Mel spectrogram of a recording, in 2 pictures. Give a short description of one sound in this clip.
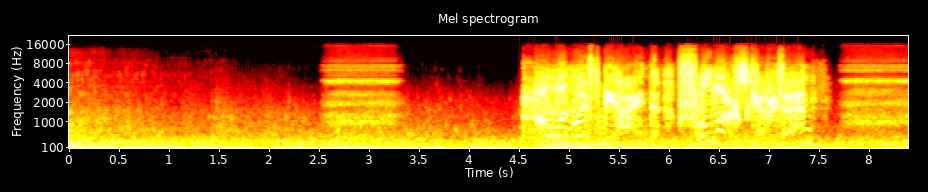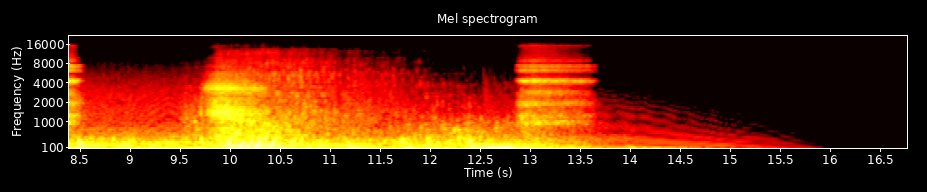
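Water rumbles, muffled and low.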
